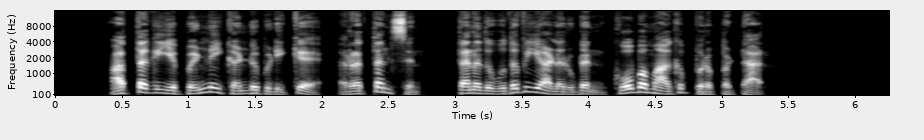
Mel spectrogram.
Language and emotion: Tamil, neutral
